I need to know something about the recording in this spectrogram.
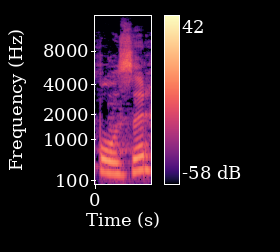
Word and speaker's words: Podger: Our first section is Uncle Poser hangs a picture. We will say poser. D is silent here.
